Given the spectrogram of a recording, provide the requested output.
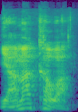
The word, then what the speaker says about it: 山川: 발음은 크게 두 가지로 나눌 수 있습니다. 야마카와 라고 하는 발음이 나올 수 있고, 야마가와라고 하는 발음이 나올 수가 있어요.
